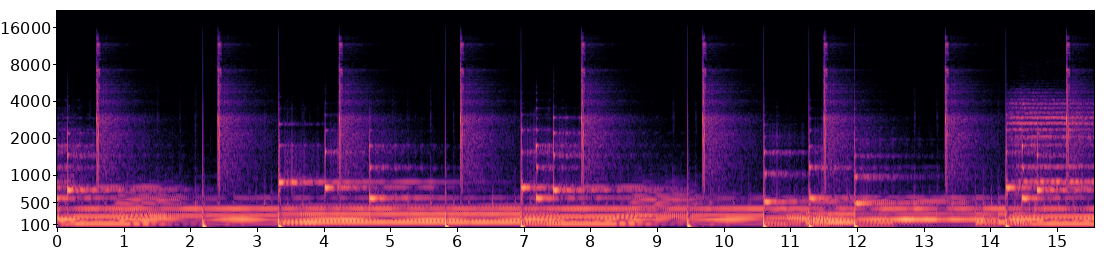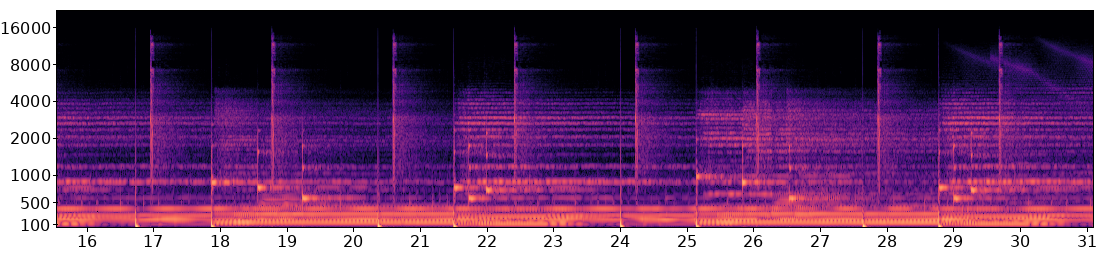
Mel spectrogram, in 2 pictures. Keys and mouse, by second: 2.7-7.1 drag, 5.8 b, 7.5-9.3 drag, 7.6 b, 8.9 x, 10.9-12.6 drag, 11.1 b, 13.5-15.5 drag, 18.2 e, 24.4 ctrl+z, 25.5 e, 28.6 s.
